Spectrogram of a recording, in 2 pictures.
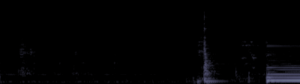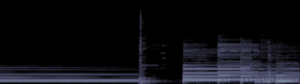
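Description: Acoustic guitar: a few seconds of near silence with faint small clicks, then a single strummed chord left ringing for about two seconds. A louder strum comes about six seconds in, its notes changing as playing begins.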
